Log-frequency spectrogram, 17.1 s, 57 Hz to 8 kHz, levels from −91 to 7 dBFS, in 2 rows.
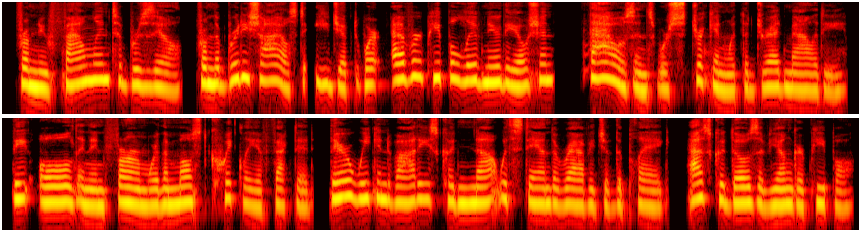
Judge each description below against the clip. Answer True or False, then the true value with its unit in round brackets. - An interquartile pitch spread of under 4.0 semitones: False (4.4 semitones)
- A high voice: True (195 Hz)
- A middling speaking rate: True (170 wpm)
